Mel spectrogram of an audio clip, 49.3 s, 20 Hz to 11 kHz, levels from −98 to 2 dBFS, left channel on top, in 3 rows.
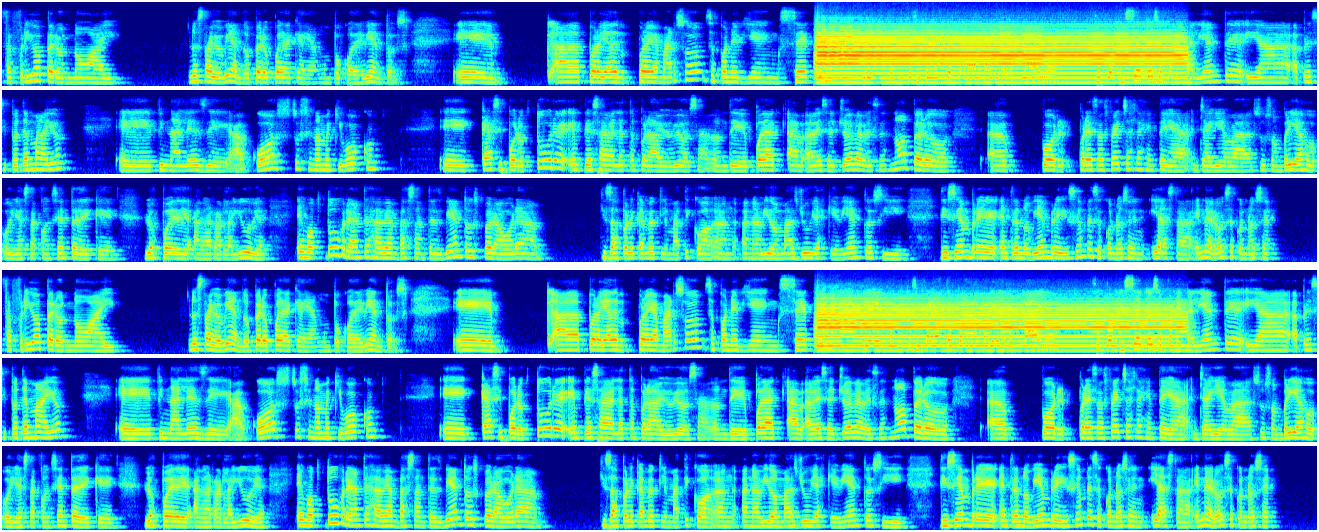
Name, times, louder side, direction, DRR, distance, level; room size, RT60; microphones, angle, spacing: voice 1, 0.0-1.4 2.3-6.2 6.8-10.4 10.8-17.2 17.5-21.1 21.7-29.0 29.4-39.6 40.4-48.7, right 1 dB, 85° right, 9 dB, 1.5 m, -32 dB
Trumpet, 10.1-14.9, left 4 dB, 15° left, 1.1 m, -20 dB
11.0 x 10.0 x 2.8 m, 0.25 s
head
